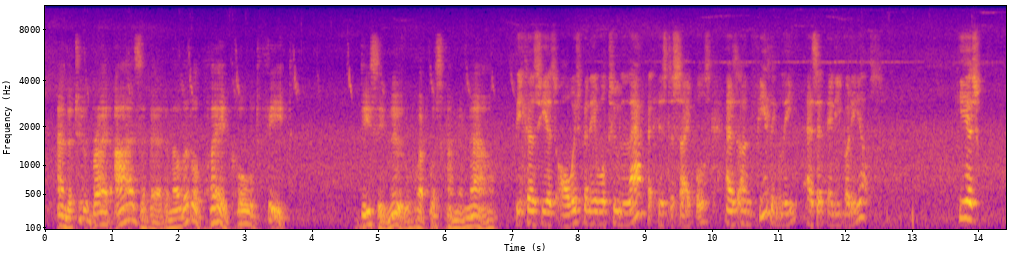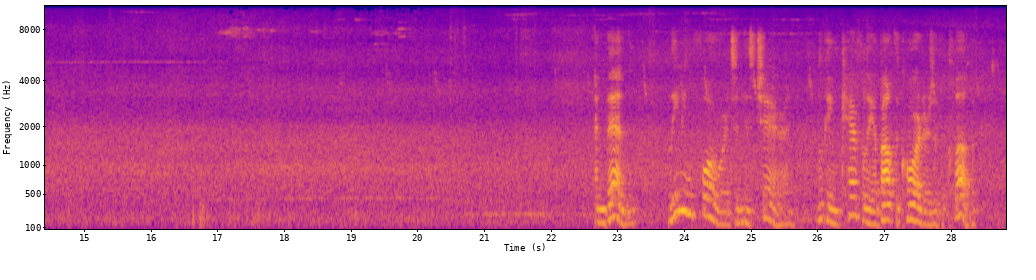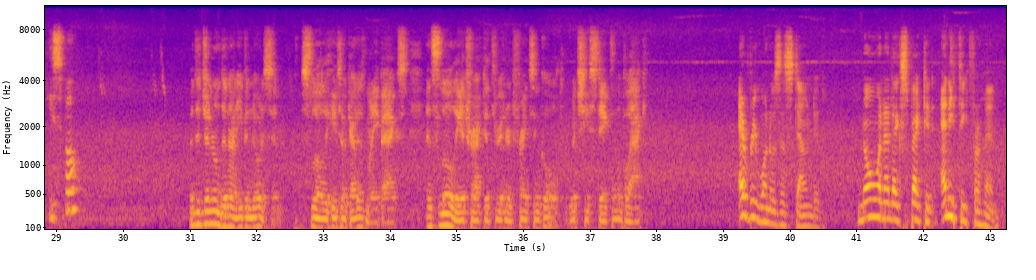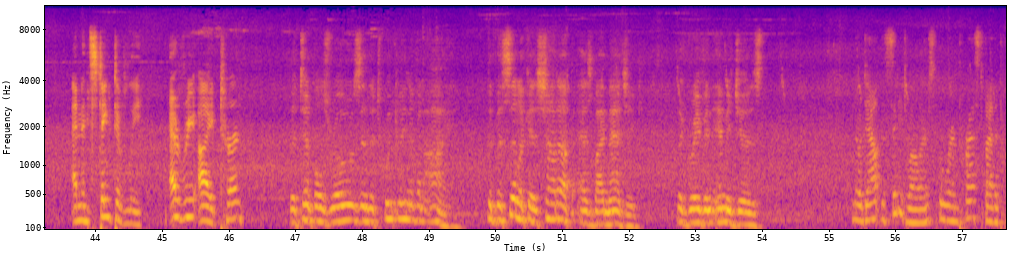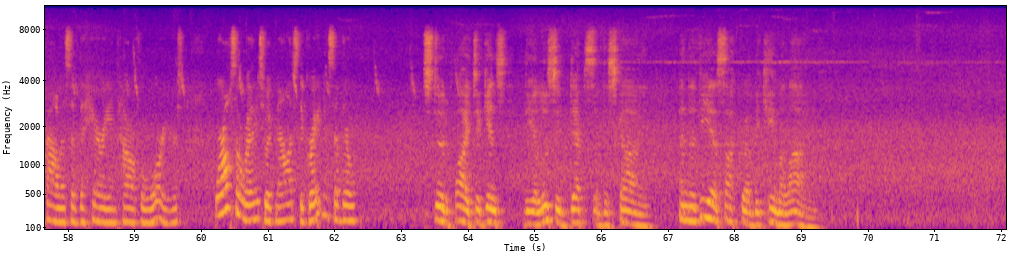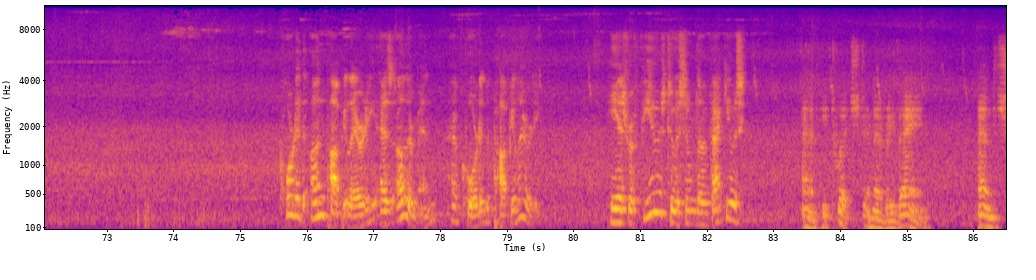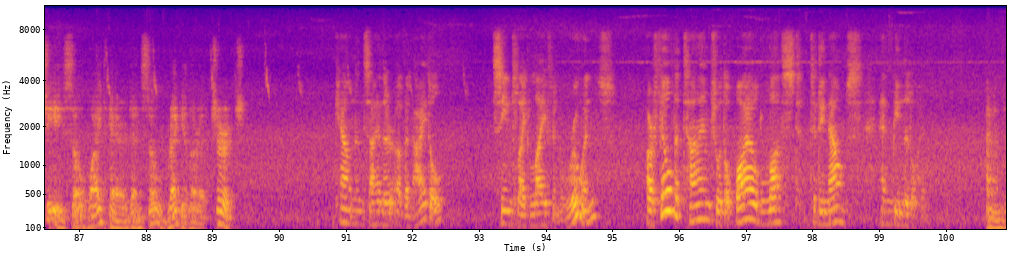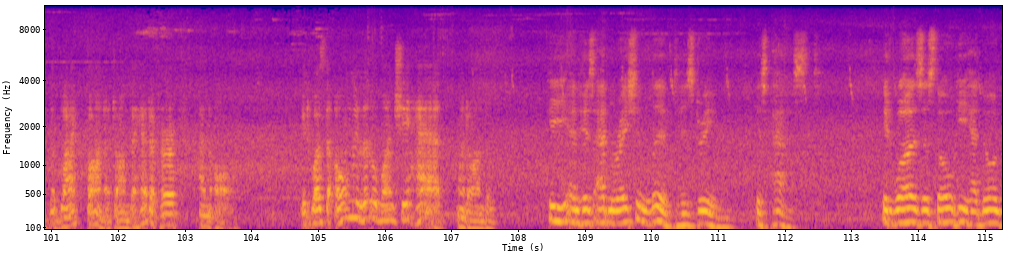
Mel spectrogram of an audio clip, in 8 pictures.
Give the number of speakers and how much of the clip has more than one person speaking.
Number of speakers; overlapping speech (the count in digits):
8, no overlap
